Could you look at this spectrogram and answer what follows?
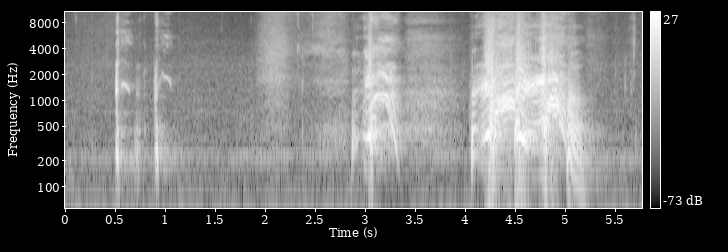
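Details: Adult man with a residual cough after two weeks of illness: a few short throat-clearing coughs, then harsher voiced coughing bouts, fitting a lingering post-viral cough.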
